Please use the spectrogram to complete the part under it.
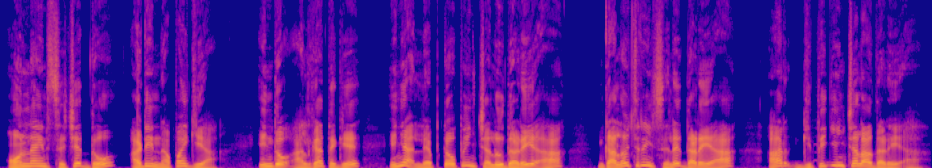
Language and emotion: Santali, happy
